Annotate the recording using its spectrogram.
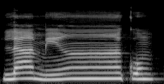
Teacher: نون ساکن کے بعد کاف ہے، نون پر اخفا ہوگا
